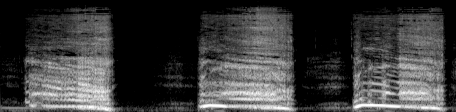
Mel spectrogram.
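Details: A white African lion gives three deep, drawn-out roars, each about two seconds long with brief pauses between.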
